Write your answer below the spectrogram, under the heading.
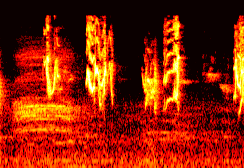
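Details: Pet lovebirds chirp while playing: a few harsh, high, buzzy notes spaced apart, with a faint steady whistle-like tone early on.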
